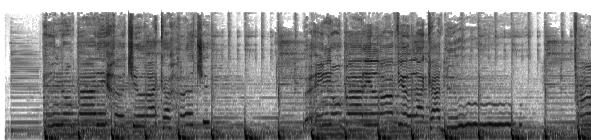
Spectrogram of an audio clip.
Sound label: english ringtone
